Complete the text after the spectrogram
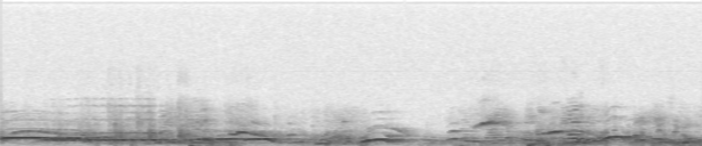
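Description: A man sings into a microphone, heard through loudspeakers in a hall.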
